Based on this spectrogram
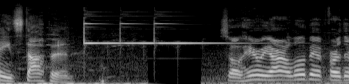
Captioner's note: chime ringing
